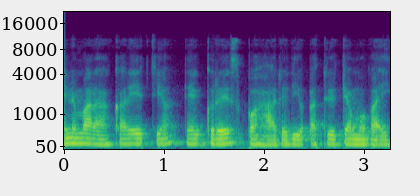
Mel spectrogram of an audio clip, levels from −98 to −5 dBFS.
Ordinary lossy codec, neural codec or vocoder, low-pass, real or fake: Opus, 24 kbps; codec, 24 kHz, 0.9 kbps, WavTokenizer, medium speech release version 1; 10.8 kHz; fake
